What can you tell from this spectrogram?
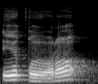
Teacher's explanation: So we have a qalqala on the qaf, iqra, and then we have a jerk sort of sound on the hamza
